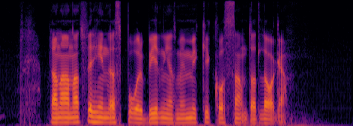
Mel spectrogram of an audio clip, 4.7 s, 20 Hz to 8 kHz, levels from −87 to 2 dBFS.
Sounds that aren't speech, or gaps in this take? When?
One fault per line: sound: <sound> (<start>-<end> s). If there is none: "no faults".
no faults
